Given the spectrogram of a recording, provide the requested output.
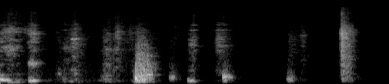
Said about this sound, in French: Je pense que vous devez l'entendre. Euh, il est en train de de, miauler.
